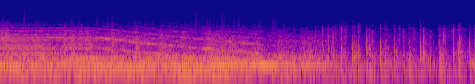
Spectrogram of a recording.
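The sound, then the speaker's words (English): A low sustained drone gives way to a rapid burst of heavy thuds as someone pounds hard on a door to break it down, roughly a dozen blows in an uneven, urgent rhythm. “Break the door down.”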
